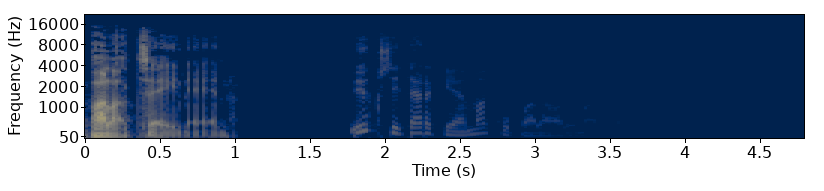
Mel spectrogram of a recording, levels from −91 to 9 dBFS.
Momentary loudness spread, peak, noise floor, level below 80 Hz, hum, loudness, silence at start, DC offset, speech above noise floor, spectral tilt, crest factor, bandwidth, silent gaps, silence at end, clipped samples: 28 LU; -12 dBFS; under -90 dBFS; -50 dBFS; none; -34 LUFS; 0.05 s; under 0.1%; over 54 dB; -4 dB/octave; 28 dB; 15.5 kHz; none; 4.2 s; under 0.1%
